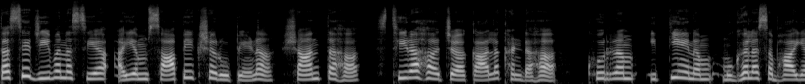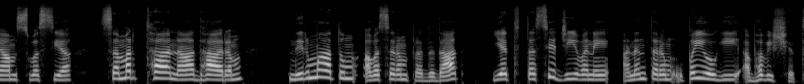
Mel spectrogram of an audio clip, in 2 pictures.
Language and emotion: Sanskrit, neutral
